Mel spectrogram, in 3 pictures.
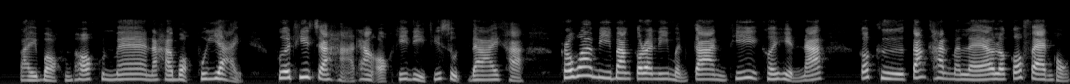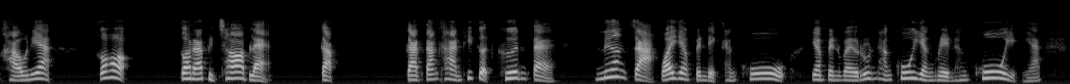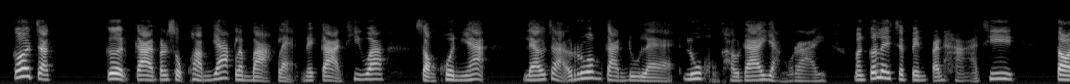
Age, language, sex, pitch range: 60-79, Thai, female, 195-260 Hz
